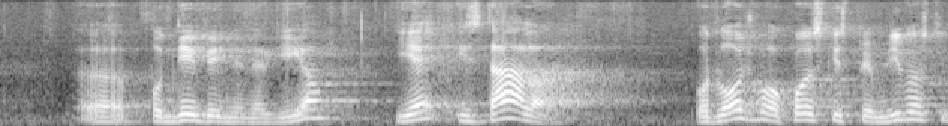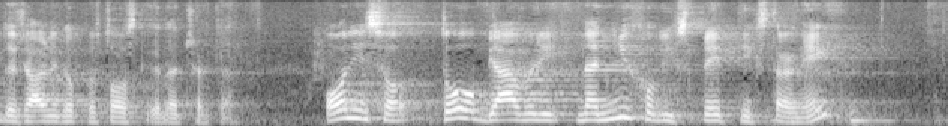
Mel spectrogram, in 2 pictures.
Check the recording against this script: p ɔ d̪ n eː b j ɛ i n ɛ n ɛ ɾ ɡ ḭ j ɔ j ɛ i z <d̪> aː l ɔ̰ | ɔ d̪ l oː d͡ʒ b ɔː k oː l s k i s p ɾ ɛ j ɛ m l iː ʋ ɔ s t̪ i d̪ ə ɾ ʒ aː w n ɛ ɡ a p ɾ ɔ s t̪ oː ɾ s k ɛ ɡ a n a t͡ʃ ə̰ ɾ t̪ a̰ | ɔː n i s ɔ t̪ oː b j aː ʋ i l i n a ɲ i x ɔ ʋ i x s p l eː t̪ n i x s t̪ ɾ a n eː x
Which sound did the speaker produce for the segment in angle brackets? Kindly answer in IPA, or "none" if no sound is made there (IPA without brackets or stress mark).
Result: d̪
